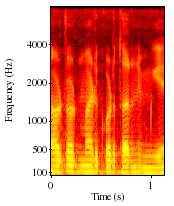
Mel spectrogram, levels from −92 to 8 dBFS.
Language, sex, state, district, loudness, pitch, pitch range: Kannada, male, Karnataka, Raichur, -16 LUFS, 110 Hz, 105-110 Hz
